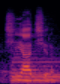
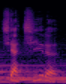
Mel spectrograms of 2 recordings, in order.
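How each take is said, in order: First: The stress falls on the second syllable. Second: The stress falls on the third syllable. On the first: The speaker calls it right. "mas eu lembro que é Tiátira" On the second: The speaker calls it wrong. "mesma forma que eu fui enganado"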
